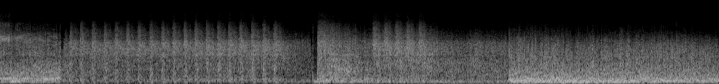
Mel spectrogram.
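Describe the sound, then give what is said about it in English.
Heavy artillery and gunfire from the battle near Dien Bien Phu in the Indochina war, a loud, dense barrage of rapid repeated bursts that merges into a continuous roar with a few abrupt shifts in intensity. “Meanwhile, enemy bases were subjected to constant shelling by heavy artillery.”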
